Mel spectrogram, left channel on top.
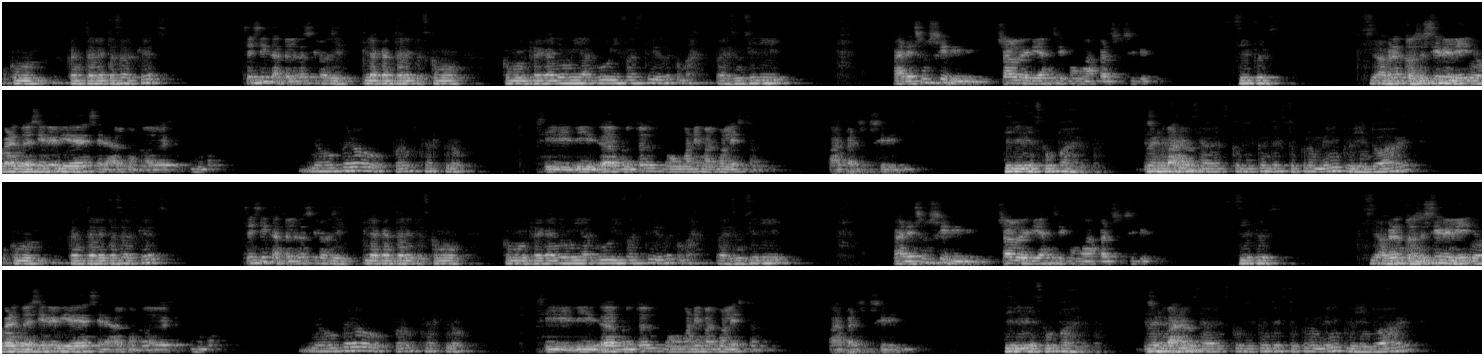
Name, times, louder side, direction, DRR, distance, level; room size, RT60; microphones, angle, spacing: voice 1, 0.0-1.6 3.3-4.6 5.0-7.8 8.3-8.5 12.3-12.7 13.6-15.6 17.8-19.4 24.8-25.8 26.2-28.9, left 1 dB, 45° left, -1 dB, 0.5 m, -26 dB
voice 2, 2.4-3.4 8.9-11.4 13.8-16.9 20.1-22.5 23.1-23.8 26.2-26.8, right 1 dB, 25° left, -5 dB, 1.5 m, -26 dB
2.7 x 2.6 x 3.0 m, 0.38 s
head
